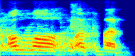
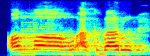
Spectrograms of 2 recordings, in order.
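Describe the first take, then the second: First: The final r ends with no vowel. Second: The final r is followed by a vowel. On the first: The speaker calls it right. "Maka sifatnya lepas saja" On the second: The speaker calls it wrong. "Juga tidak boleh dikasih fathah, dhammah"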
